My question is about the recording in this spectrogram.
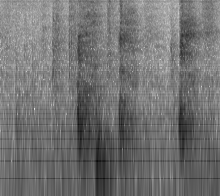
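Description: A person coughing, three short coughs in quick succession starting under a second in.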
